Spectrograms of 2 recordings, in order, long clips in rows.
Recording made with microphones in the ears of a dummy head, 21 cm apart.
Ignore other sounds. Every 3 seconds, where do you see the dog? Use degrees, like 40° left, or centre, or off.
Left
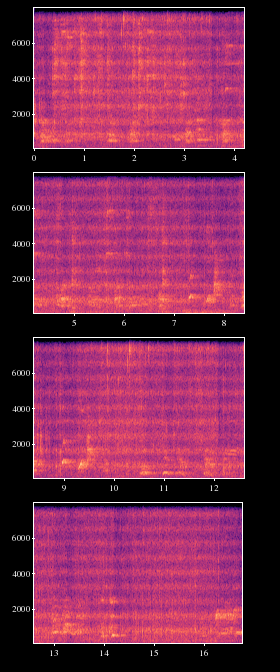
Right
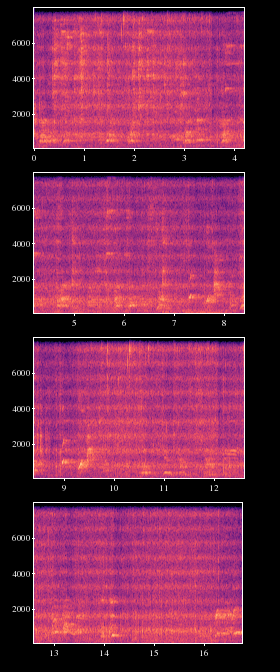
40° right, 40° right, 30° right, 30° left, 10° left, 40° right.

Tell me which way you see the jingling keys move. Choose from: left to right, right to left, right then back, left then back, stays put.
left then back.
